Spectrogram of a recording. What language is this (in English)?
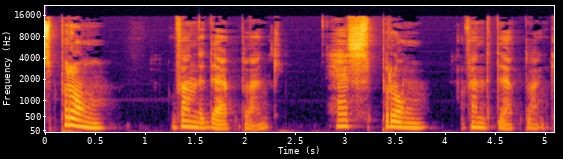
Dutch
